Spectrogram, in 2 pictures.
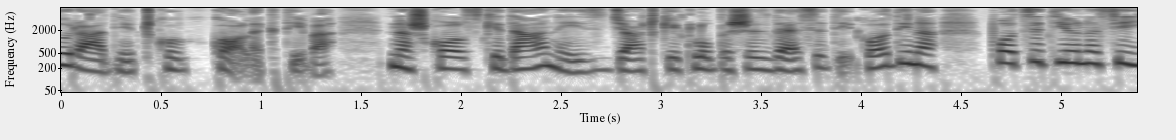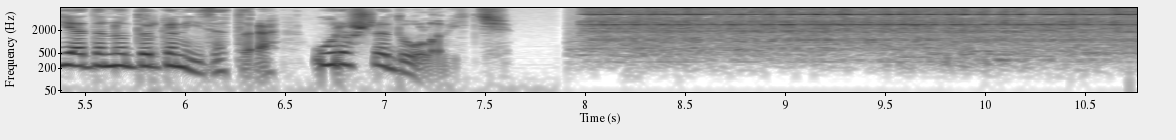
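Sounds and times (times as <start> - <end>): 
speech: 0.0 - 8.5
school bell ringing: 8.0 - 10.7.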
